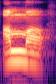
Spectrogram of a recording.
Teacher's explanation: மகர மெய்யெழுத்து தனக்குரிய அரை மாத்திரை அளவில் முழுமையாக ஒலிக்கிறது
